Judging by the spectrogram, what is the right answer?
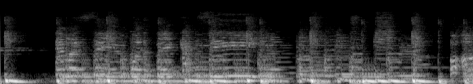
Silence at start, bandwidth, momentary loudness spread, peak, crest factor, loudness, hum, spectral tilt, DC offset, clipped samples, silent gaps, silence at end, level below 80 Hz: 0 s; 9.4 kHz; 8 LU; 0 dBFS; 14 dB; -16 LUFS; none; -9 dB/octave; under 0.1%; 0.2%; none; 0 s; -32 dBFS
